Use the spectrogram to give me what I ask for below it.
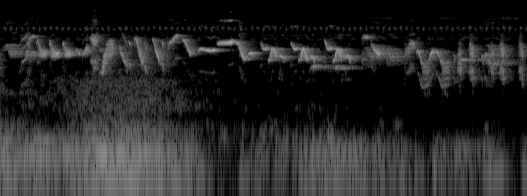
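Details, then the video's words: Midnight bird song: a rich, varied stream of rapid whistled and twittering notes, with low hum in the background and a faint steady high trill. "kicau burung di tengah malam"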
